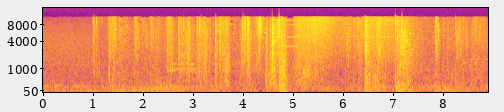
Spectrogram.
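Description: Footsteps thud on a metal deck.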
